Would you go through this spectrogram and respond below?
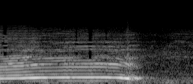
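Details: A single cow on an Alpine farm gives one steady, full-toned moo lasting over a second, holding an even pitch before sliding sharply downward and cutting off.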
